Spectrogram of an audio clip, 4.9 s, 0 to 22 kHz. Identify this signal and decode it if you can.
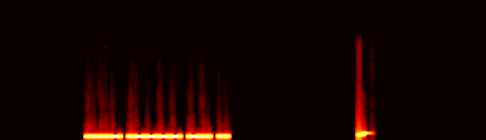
Morse code, heard as a keyed tone, about 40 wpm, 700 Hz. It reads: 41DI
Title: Four Challenging Letter-Number Combinations 40wpm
